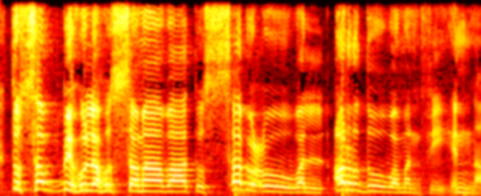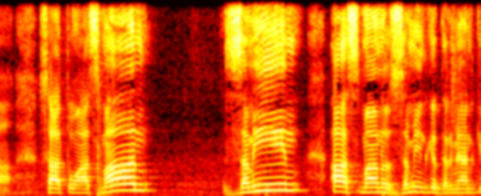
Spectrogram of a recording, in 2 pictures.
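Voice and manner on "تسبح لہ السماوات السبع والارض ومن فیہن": very slow, drawn-out chanted Arabic; Quranic recitation. Acted. Preacher quoting God's word to the congregation, slow chant. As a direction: intone each word of the verse reverently. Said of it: "اللہ کا فرمان".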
